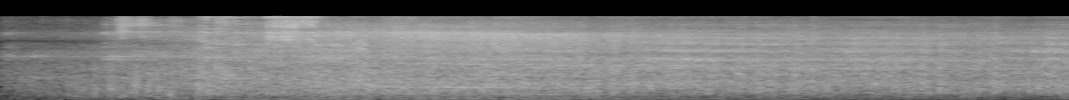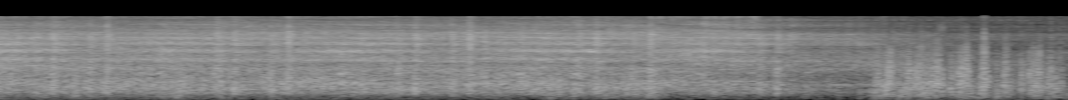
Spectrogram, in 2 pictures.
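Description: Amtrak passenger train of silver bilevel cars rolling past close by over a steel truss bridge: a loud, steady rush of wheels on rail with a thin high wheel squeal. It builds up over the first second or two and eases off about two seconds before the end, where wind gusts on the microphone take over.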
